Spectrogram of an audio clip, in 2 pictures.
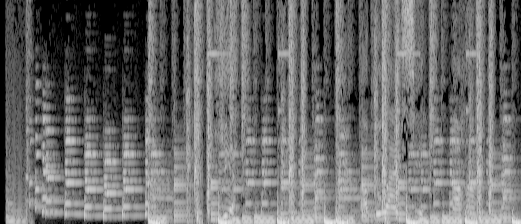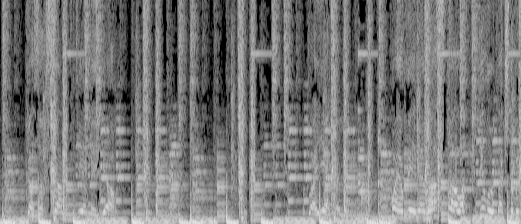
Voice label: rap, rus battle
